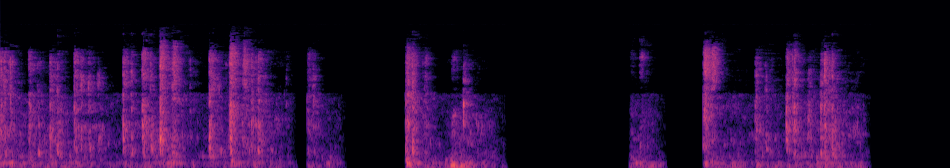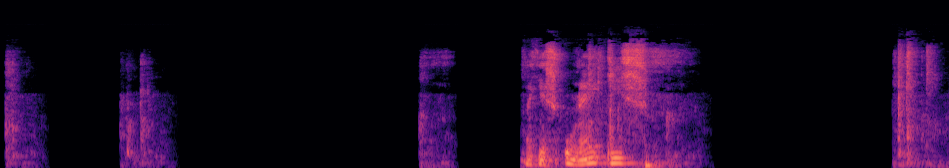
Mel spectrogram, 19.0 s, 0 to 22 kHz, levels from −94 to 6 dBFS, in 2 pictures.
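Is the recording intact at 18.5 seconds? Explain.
Yes, the audio at 18.5 seconds is intact, with no audible fault at that moment.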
